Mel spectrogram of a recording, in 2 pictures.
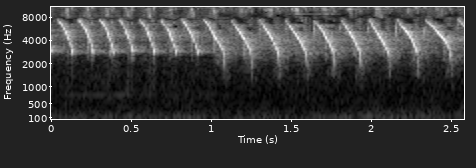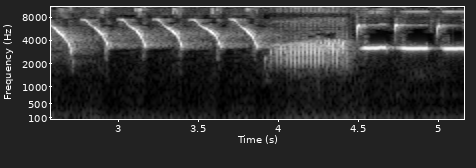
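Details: Canary singing a training song, a series of about twenty sharply falling whistled notes slowing slightly, then a harsh buzzy burst and clear steady whistled tones.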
